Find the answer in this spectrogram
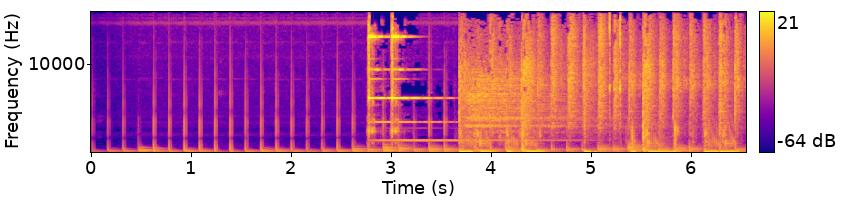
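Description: Instrumental background music: a stepping, plucked-sounding melody, a bell-like ring about three seconds in, then a full drum beat comes in for the rest.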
